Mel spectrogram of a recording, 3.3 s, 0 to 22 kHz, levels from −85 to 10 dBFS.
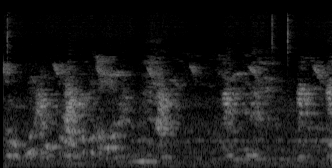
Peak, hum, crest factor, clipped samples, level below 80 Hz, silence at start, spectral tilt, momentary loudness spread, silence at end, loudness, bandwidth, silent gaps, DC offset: -22 dBFS; none; 20 dB; under 0.1%; -72 dBFS; 0 s; -2.5 dB/octave; 8 LU; 0 s; -39 LUFS; 16.5 kHz; none; under 0.1%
